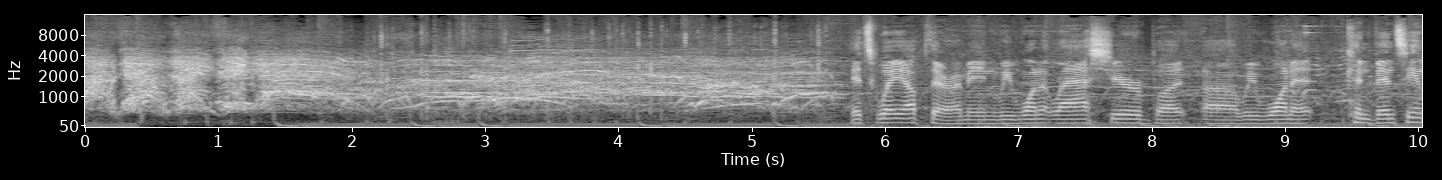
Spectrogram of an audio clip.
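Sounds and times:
girls shouting and cheering: 0.0s - 5.7s, 9.0s - 9.6s
background music with steady beat: 1.3s - 10.0s.

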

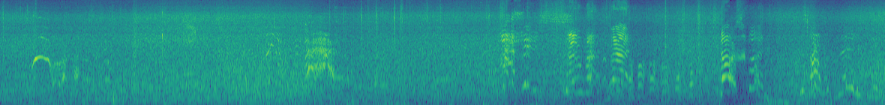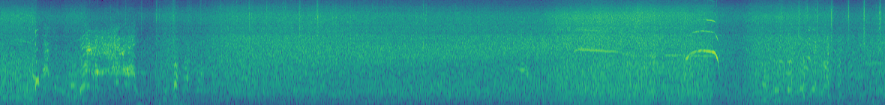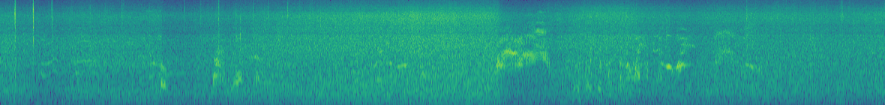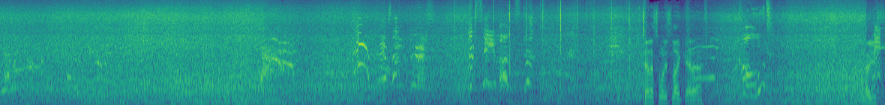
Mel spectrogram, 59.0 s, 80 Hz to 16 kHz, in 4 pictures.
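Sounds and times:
sea waves breaking on beach: 0.0s - 59.0s.

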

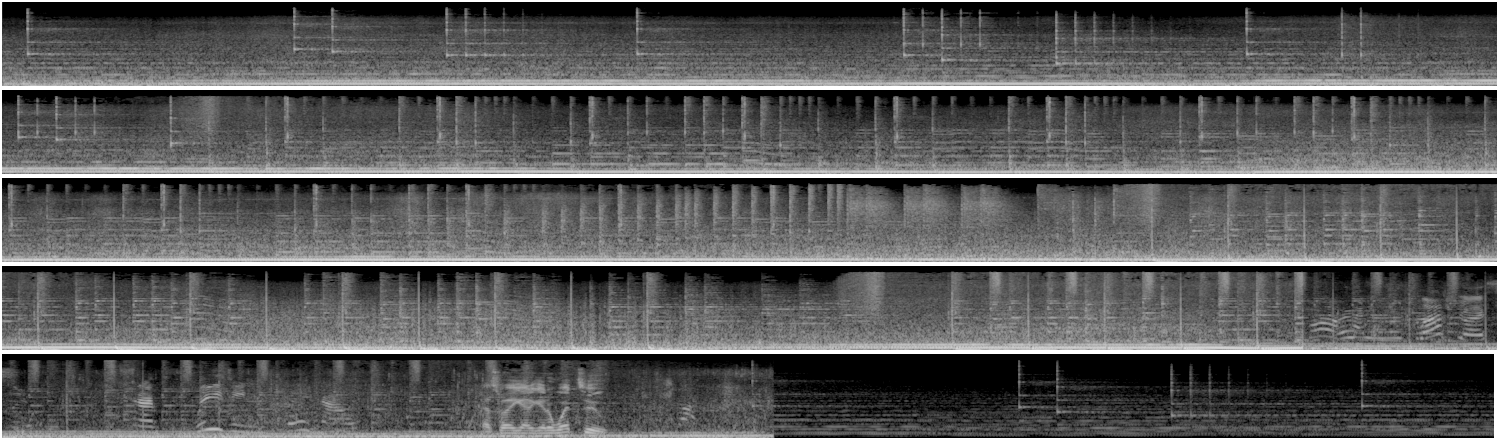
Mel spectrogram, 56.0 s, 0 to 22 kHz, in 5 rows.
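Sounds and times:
jet ski engine drone: 0.0s - 50.7s
wind: 0.0s - 51.0s
background music: 0.0s - 56.0s
water spray: 11.8s - 37.8s, 39.9s - 44.3s
voices: 43.4s - 50.6s.

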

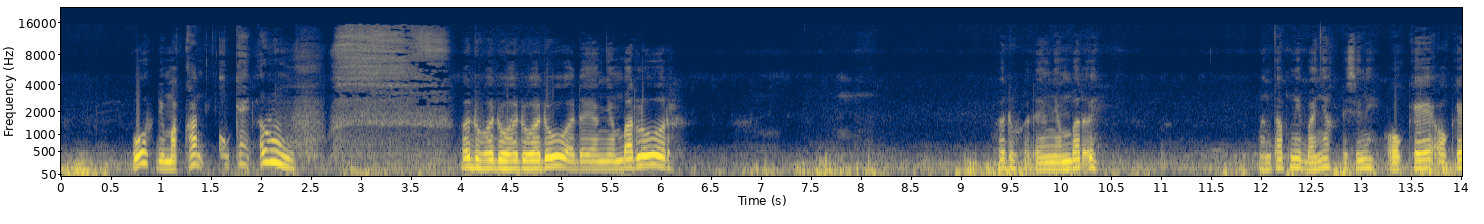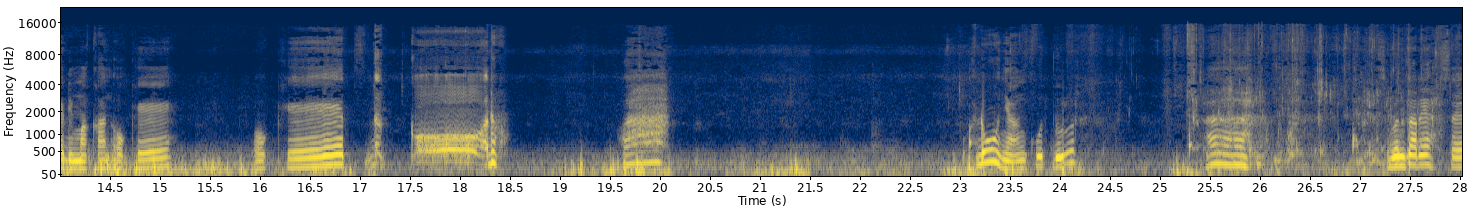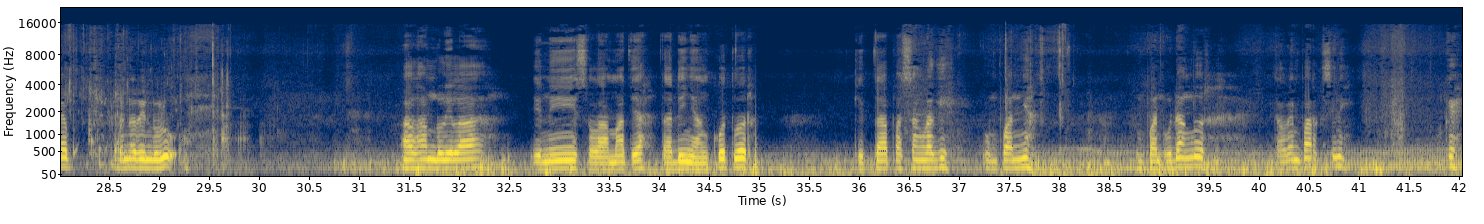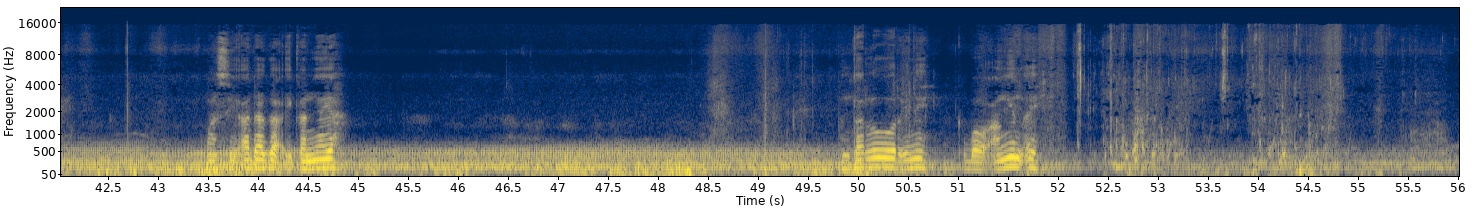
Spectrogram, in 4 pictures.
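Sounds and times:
wind rumbling on microphone: 0.0s - 56.0s
low motor hum: 23.8s - 31.3s, 40.0s - 51.1s, 52.0s - 56.0s.

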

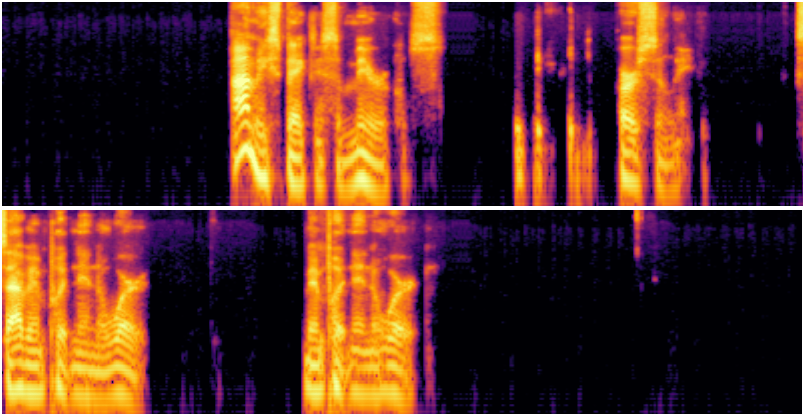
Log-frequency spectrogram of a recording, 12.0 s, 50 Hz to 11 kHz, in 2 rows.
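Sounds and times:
man speaking: 4.6s - 5.2s, 8.3s - 9.1s.

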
